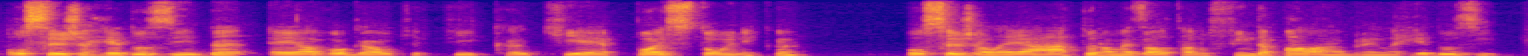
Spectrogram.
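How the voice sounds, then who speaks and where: A man's voice: mid-range voice, a little fast. Male teacher explaining step by step. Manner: explains step by step, often checks with "tá?". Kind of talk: recorded classroom lesson.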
